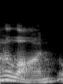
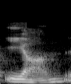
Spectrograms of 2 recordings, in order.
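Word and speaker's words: Illán: Don Ilan, or Ian, if you give it the true Spanish pronunciation or Castellano pronunciation,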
